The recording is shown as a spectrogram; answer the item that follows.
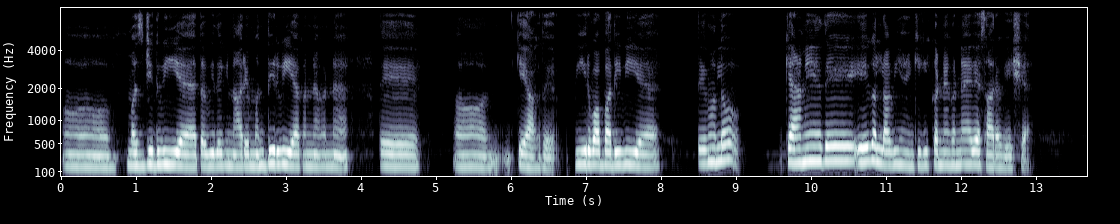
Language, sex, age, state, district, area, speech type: Dogri, female, 45-60, Jammu and Kashmir, Udhampur, urban, spontaneous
